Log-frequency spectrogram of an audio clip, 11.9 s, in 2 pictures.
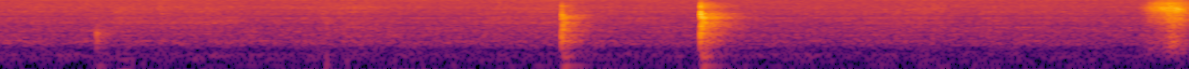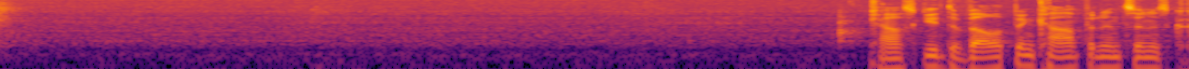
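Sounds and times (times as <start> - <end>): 
knife chopping chicken breast on a cutting board: 2.8 - 3.8
speech: 10.4 - 11.8.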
